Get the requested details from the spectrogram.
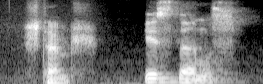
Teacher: In this word, you can hear the difference in the S sounds, sh in European Portuguese and s in Brazilian Portuguese.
